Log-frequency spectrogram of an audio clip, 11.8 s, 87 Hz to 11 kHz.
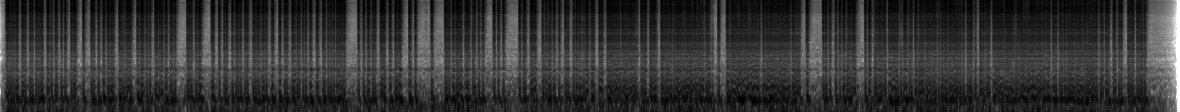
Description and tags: Electric Sparks
Sparks generated from a 35,000 volt DC Universal power supply
Equipment:
DPA 4060 stereo pair
Schoeps miniCMIT, Schoeps CMC 5U with MK8 capsule
Sound Devices MixPre-6
cracking, cracks, electric, electrical, electricity, glitches, glitching, heat, high, hot, ion, iron, power, sizzle, sizzling, spark, sparkling, sparks, supply, voltage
